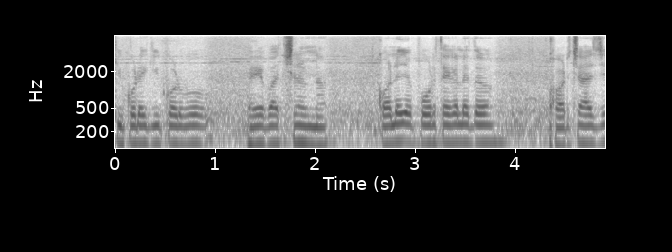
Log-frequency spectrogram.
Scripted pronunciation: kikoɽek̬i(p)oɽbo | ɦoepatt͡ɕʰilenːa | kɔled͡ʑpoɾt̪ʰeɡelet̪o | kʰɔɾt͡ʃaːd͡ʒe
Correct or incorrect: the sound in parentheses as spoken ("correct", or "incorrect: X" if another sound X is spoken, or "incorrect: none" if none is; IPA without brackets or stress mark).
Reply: incorrect: k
